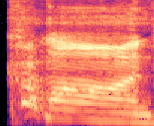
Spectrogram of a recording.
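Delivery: high, loud impatient call; shouted. Acted. Charlie calls the dog impatiently, high shout. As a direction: urge the dog to come. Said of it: "shouted Charlie".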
